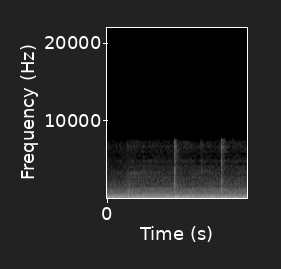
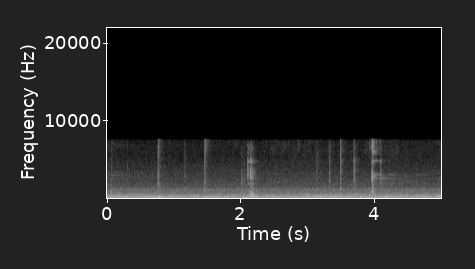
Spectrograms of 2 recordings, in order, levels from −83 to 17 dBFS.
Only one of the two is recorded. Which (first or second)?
second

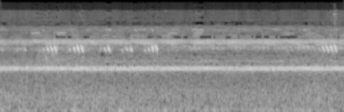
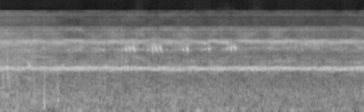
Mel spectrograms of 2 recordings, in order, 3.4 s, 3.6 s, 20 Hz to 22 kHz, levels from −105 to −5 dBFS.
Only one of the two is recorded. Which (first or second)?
first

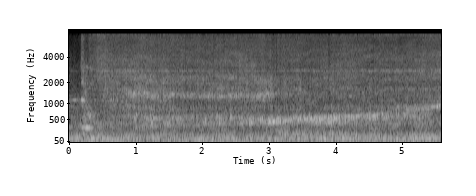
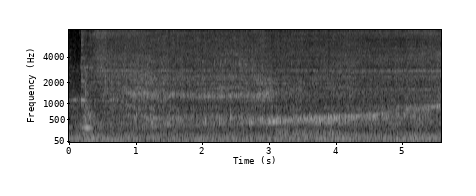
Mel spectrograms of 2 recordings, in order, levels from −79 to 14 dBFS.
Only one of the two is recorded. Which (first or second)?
second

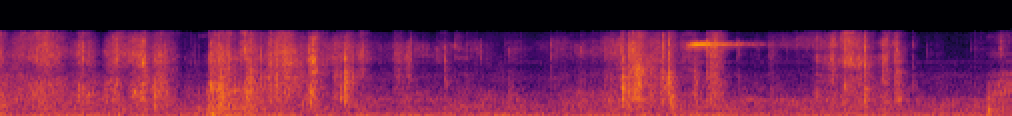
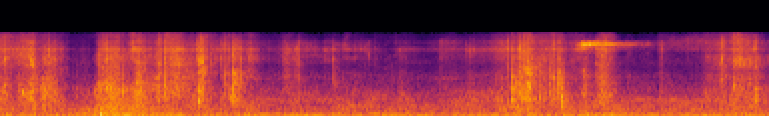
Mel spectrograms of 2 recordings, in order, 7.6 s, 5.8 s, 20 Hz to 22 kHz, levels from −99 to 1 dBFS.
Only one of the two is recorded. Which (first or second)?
first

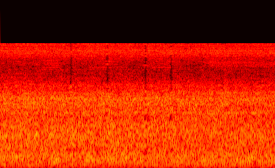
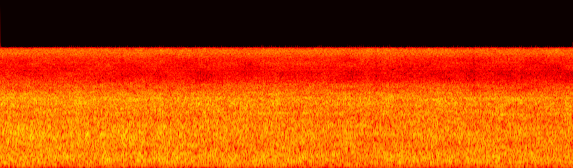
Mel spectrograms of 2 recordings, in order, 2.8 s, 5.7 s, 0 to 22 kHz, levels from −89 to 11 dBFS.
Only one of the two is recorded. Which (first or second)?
first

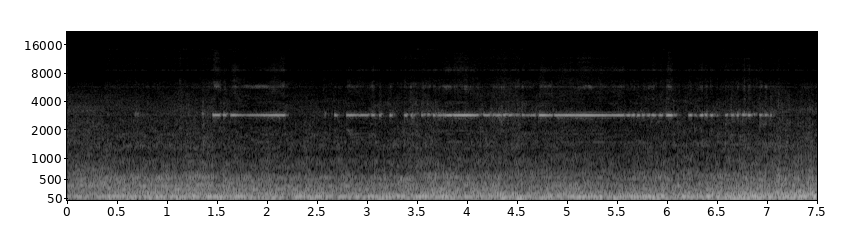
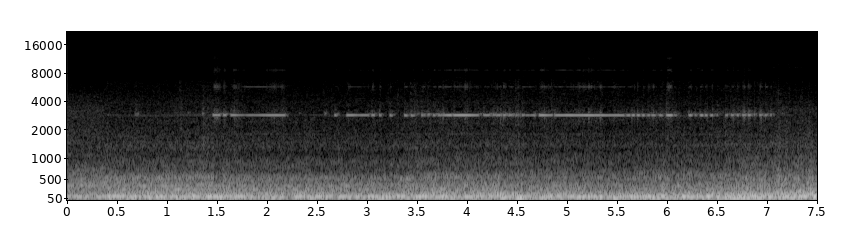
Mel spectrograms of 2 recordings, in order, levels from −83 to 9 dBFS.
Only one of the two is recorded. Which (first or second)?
second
